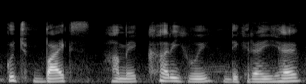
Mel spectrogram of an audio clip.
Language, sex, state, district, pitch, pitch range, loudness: Hindi, male, Bihar, Patna, 140 Hz, 130-150 Hz, -20 LUFS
